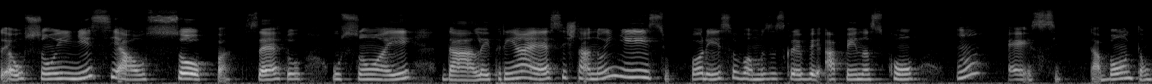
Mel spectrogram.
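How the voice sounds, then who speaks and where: Slow, high-voiced patient teacher woman. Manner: slow, patient, drawn-out syllables with frequent check-in questions. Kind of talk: recorded classroom lesson for young children.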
